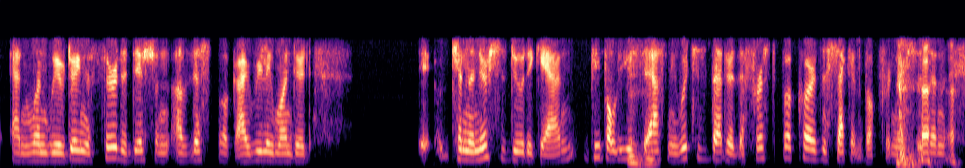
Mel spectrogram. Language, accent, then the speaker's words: English; Colorado, United States; Number one, I'm from Colorado, and so of course I love Miss Colorado.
